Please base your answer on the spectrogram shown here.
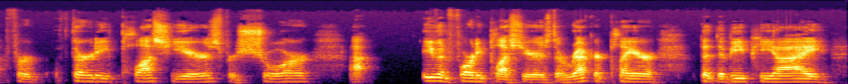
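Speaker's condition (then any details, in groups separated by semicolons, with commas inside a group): No condition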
